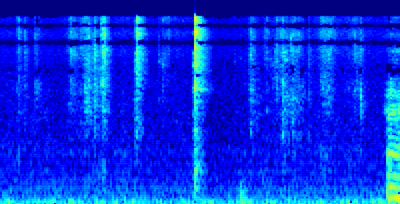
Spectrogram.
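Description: Faint handling noise with a few light clicks as a snow-globe top is taken off a tumbler; the sharpest click comes about two seconds in.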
